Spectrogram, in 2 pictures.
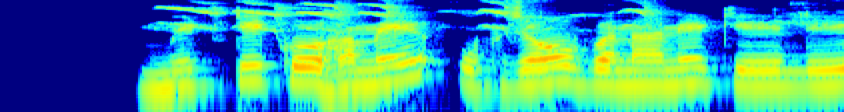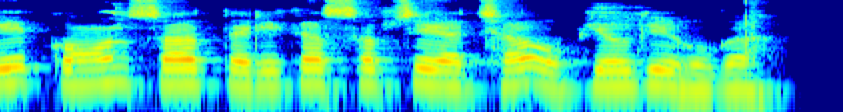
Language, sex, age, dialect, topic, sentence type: Hindi, male, 25-30, Garhwali, agriculture, question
